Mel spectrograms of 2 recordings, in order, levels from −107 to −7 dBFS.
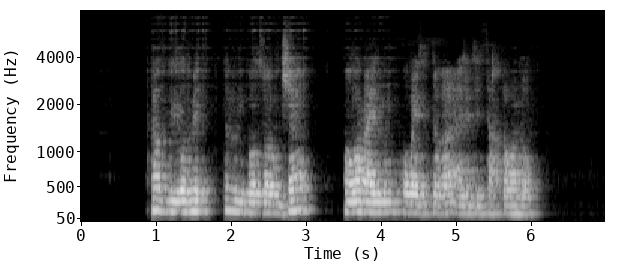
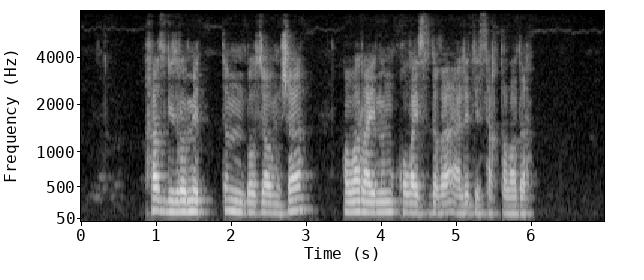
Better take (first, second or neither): second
